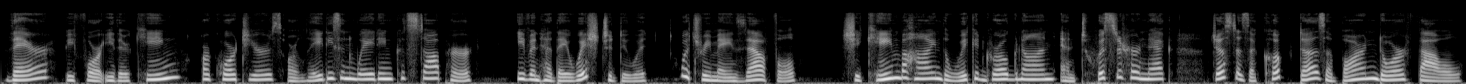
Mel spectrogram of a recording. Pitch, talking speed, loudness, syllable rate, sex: 215 Hz, 165 wpm, -17 LUFS, 4.5 syllables/s, female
